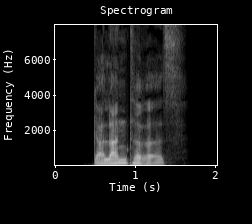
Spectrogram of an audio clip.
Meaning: strong/mixed nominative/accusative neuter singular comparative degree of galant
- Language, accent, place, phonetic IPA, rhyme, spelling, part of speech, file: German, Germany, Berlin, [ɡaˈlantəʁəs], -antəʁəs, galanteres, adjective, De-galanteres.ogg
